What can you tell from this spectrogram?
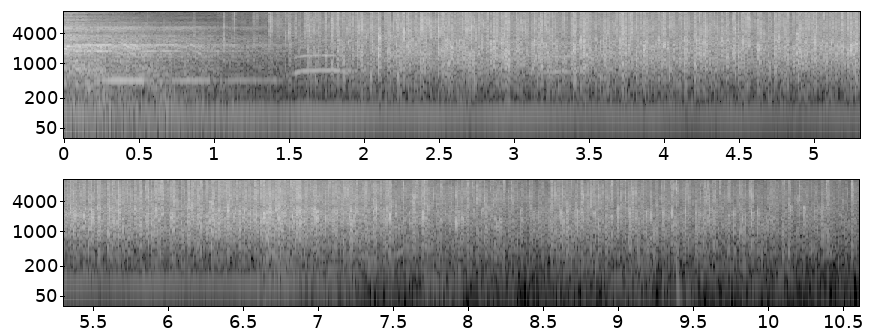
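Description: Studio audience applauding as the band's last chord dies away in the first second. A low hum lingers under the clapping for most of it, and the applause fades out near the end.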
